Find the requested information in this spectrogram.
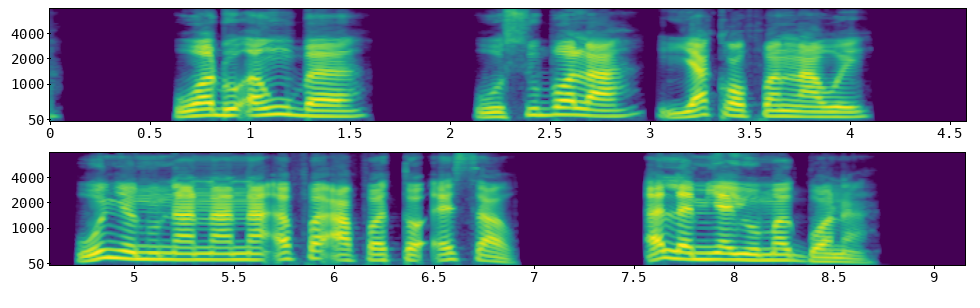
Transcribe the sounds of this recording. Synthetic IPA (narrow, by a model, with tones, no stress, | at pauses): wɔ˨ɖo˦ʔɛ˦ŋũ˦bɛ˦ | wo˨su˦bɔ˦la˦ja˦kɔ˨bɸɛ˦l̃ã˨wo˦e˦ | wo˦ɲɛ̃˨nũ˨nã˨nã˦nã˦ʔɛ˦ɸɛ˦ʔa̰˨ɸɛ˦t̪ɔ˦ʔe˦sa̰˨w | ɛ˦lɛ˦mĩ˦a˨jo˦mɛ̃˦ɡ͡bɔ̰˨nã̰˨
